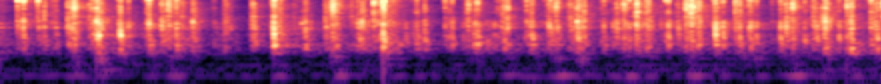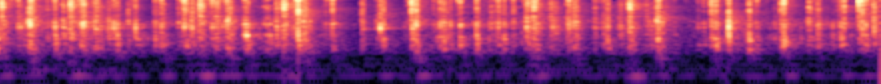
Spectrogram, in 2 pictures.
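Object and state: Plastic mechanical keyboard.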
